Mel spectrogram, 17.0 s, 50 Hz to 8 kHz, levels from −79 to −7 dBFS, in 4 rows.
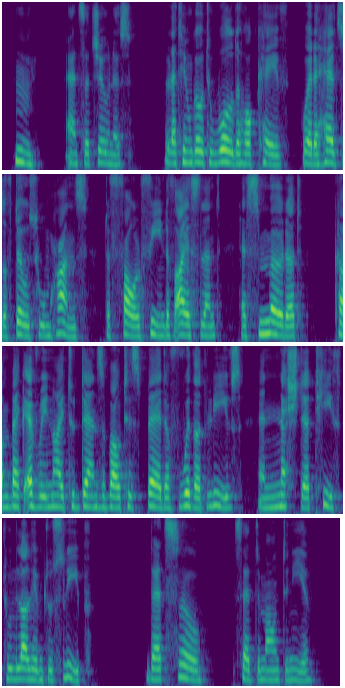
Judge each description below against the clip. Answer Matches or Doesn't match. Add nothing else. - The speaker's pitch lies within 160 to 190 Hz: Matches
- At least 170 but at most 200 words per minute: Matches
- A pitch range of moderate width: Doesn't match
